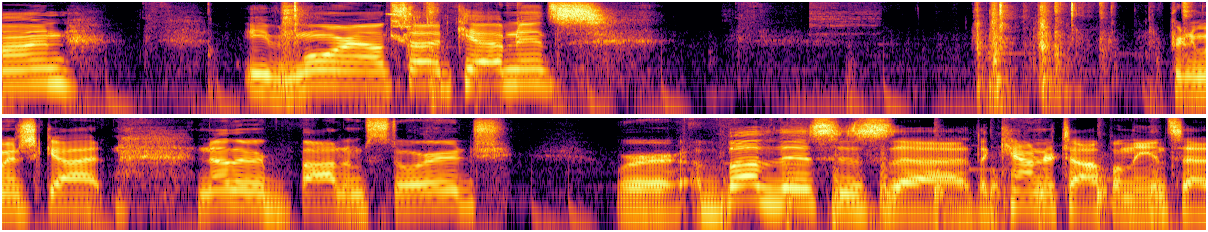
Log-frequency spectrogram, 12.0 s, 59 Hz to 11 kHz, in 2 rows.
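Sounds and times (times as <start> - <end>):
metal door opening: 1.0 - 2.7, 4.0 - 6.1
compartment door latch clicks: 4.8 - 5.8.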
